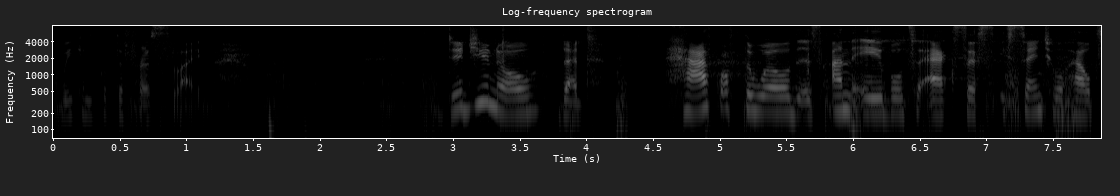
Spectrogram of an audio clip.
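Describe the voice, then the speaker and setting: A Zimbabwean woman in her forties stands on stage in a gala event hall, telling a personal story and laughing at her own asides. Her voice sits in the mid-range with a slightly bright quality, and a faint hiss or hum runs beneath it.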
